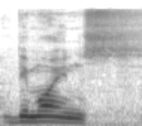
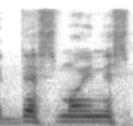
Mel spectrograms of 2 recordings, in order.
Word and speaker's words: Des Moines: yun nga po e Des moines po o pagka sinulat mo Des pagkatapos moines ang pronounciation ah Parang Iyung Wilcon Depot di ba pero ang bigkas ay depo o ay so Ayan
